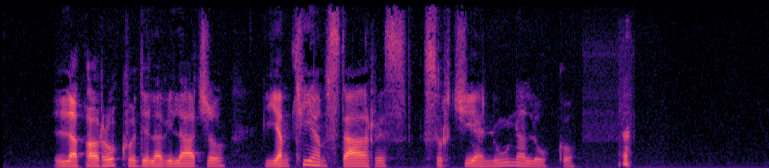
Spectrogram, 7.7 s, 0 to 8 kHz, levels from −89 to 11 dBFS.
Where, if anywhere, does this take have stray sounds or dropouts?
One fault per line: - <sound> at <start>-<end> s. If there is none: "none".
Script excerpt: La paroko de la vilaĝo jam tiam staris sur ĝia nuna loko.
- laugh at 6.2-6.3 s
